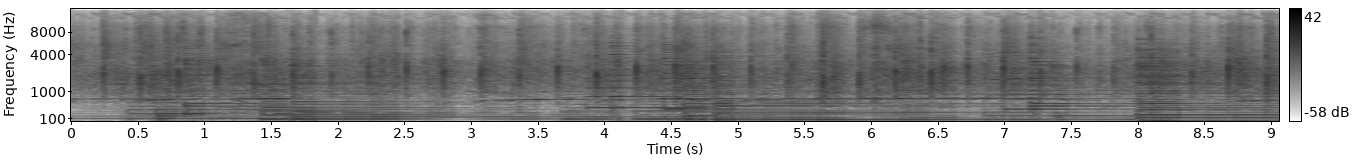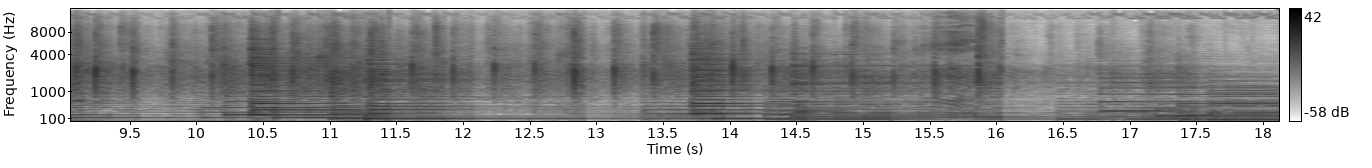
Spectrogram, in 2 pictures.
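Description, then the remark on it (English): An audience in church claps steadily in appreciation of their pastor and his wife and family, the dense applause continuing for the whole stretch over sustained organ-like music with warm, held chords. “And if you appreciate your pastor and his wife and family, I wonder if you could just give them a hand clap of appreciation.”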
